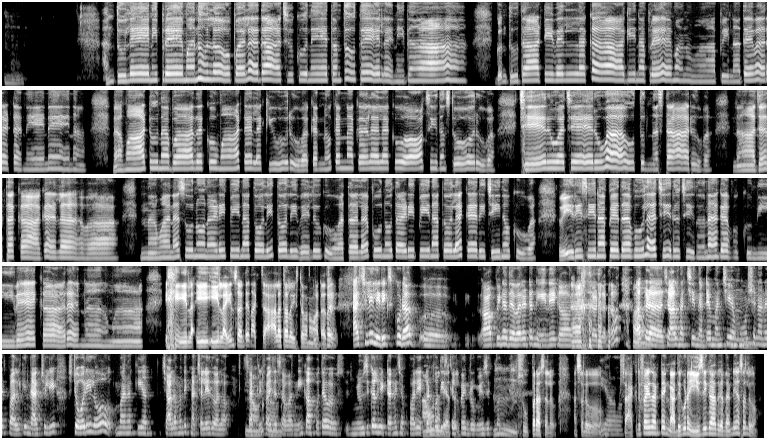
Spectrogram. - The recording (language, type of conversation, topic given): Telugu, podcast, ఏదైనా పాట మీ జీవితాన్ని మార్చిందా?
- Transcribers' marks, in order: other background noise; singing: "అంతులేని ప్రేమను లోపల దాచుకునే తంతు … చిరునగవుకు నీవే కారణమా"; singing: "తేలనిదా"; in English: "ఆక్సిజన్"; chuckle; tapping; in English: "సూపర్! యాక్చువ‌ల్లీ లిరిక్స్"; laugh; in English: "యాక్చువ‌ల్లీ స్టోరీ‌లో"; in English: "సాక్రిఫైస్స్"; in English: "మ్యూజికల్ హిట్"; in English: "మ్యూజిక్‌తోని"; in English: "సాక్రిఫైస్"; in English: "ఈజి"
